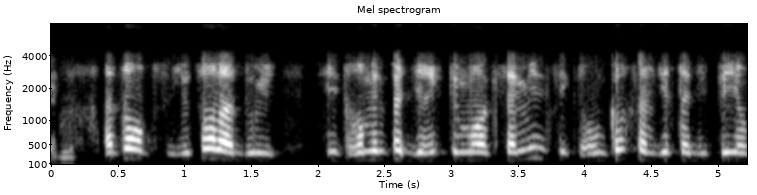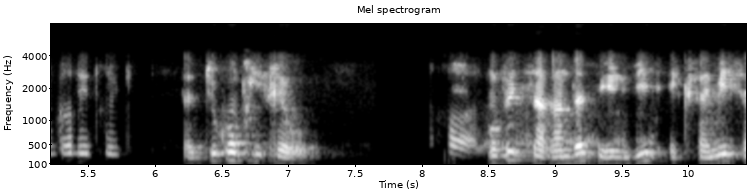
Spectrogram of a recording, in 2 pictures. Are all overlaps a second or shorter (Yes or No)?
No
